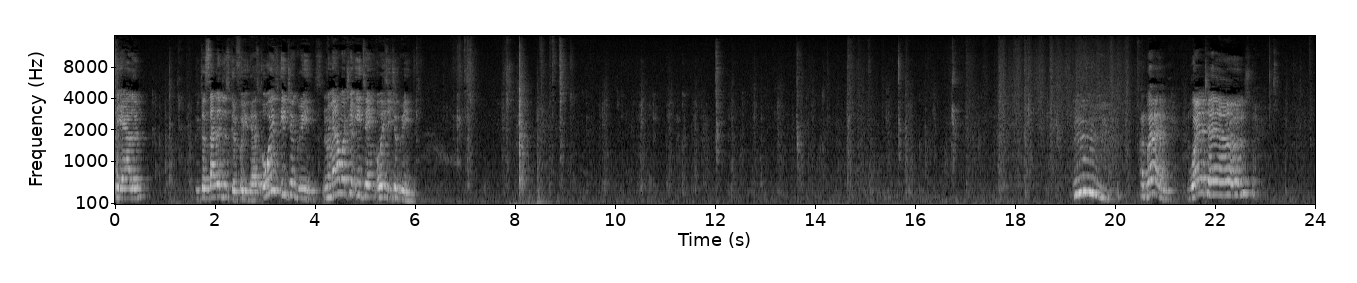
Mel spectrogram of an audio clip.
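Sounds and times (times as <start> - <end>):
chewing lettuce crunches: 6.6 - 8.0, 8.7 - 19.0.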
